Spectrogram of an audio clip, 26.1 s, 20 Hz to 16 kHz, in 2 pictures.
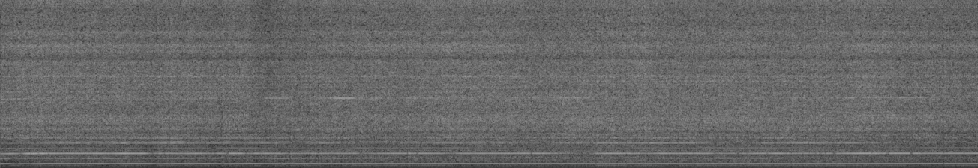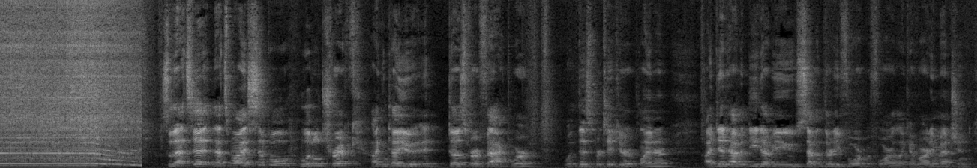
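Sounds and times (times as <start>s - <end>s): thickness planer whining: 0.0s - 15.0s.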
